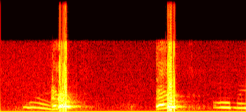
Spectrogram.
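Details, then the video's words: Female bulldog barking at home on a Sunday to demand her dinner at her usual mealtime. Two short, sharp barks about a second apart, with a thin whining tone before and after, and a woman speaking to her. "Bulldog Betty wants her dinner NOW"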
